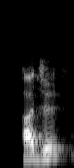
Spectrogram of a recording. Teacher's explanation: اور ایک ہے اخ، اح، اخ، اح، اج۔ دیکھیں زبان تالو سے لگی اور فوری ہٹ گئی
